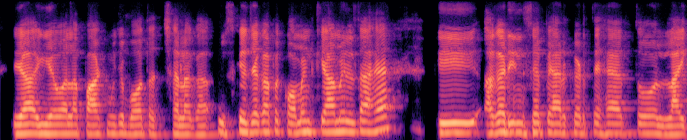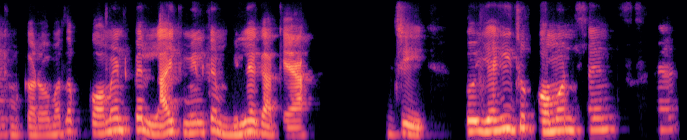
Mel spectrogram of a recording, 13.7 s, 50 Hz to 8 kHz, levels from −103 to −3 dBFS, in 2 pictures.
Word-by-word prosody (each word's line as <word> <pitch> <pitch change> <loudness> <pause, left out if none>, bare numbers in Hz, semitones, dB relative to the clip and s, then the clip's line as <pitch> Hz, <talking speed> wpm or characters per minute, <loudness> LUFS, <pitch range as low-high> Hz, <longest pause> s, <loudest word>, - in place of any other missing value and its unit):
या 145 +1 +6
ये 145 0 +2
वाला 145 0 +1
पार्ट 140 0 +3
मुझे 145 +1 -4
बहुत 140 0 -2
अच्छा 135 +1 -5
लगा। 135 0 -1
उसके 160 +3 0
जगह 165 +1 +3
पे 180 +1 -4
कॉमेंट 170 +2 0
क्या 170 -1 +4
मिलता 175 0 +2
है? 200 +4 +4 0.5
कि 160 0 +4
अगर 160 +2 +4
इनसे 160 0 0
प्यार 155 -1 +2
करते 150 +1 -3
हैं 150 -1 +1
तो 150 -1 -2
लाइक 135 0 +3 0.2
करो 125 0 -6
मतलब 180 +5 -10
कॉमेंट 195 +7 -1
पे 205 - 0
लाइक 165 +6 +3
मिलके 160 +4 -4
मिलेगा 145 +1 -1
क्या? 120 0 +3 0.9
जी। 135 -2 -3 0.5
तो 180 - +4
यही 190 +4 +3
जो 230 - 0
कॉमन 195 +3 +3
सेंस 205 +1 -7 0.4
है 200 +1 -12
155 Hz, 165 wpm, -24 LUFS, 145-175 Hz, 0.9 s, या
